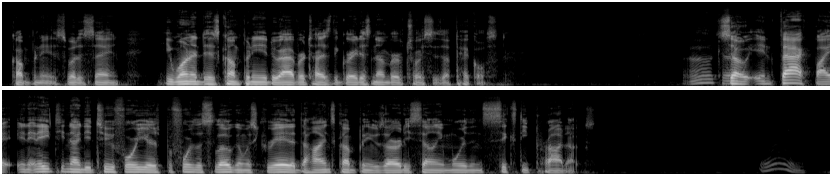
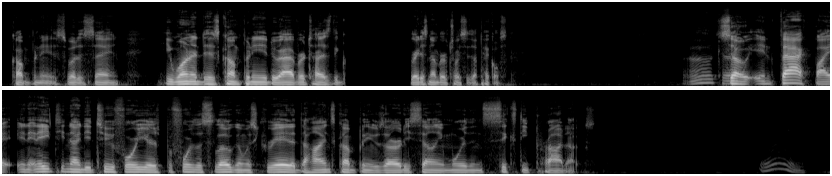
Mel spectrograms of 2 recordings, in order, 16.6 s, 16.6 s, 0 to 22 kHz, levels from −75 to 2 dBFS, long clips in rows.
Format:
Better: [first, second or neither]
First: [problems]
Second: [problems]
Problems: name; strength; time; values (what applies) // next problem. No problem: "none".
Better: first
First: none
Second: audio freezing; at 3.5 s for 0.5 s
